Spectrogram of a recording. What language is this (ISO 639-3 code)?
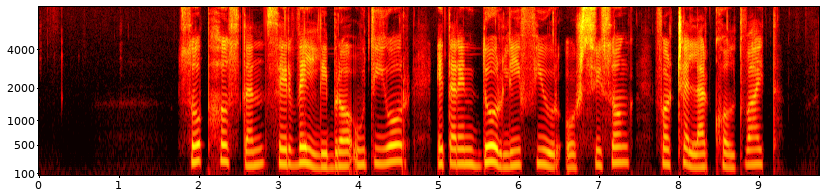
nor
